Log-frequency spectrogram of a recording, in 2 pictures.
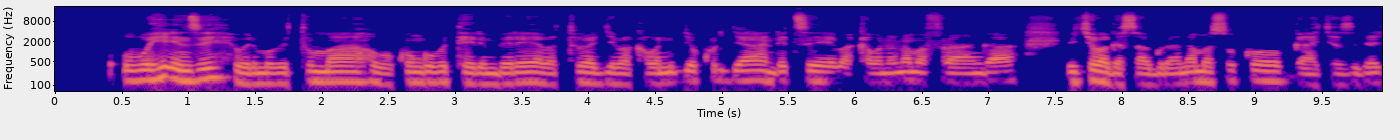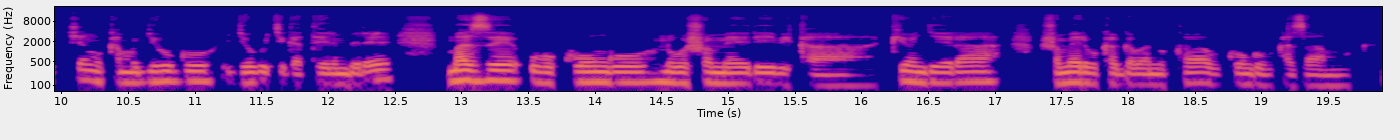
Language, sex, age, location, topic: Kinyarwanda, male, 25-35, Nyagatare, agriculture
